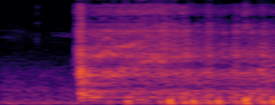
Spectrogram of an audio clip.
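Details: Portable generator started for a house interlock hookup by holding the start button while pulling the choke lever during cranking: quiet, then it catches at once and settles into a steady, even beat with no misfires, a clean start.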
